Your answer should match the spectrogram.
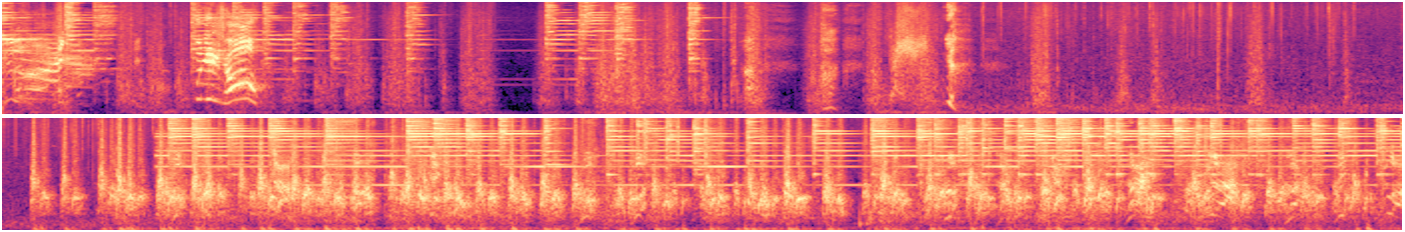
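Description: Fight sound effects: hits and thuds, with a short shout in the first couple of seconds, then sparser knocks. About halfway through, loud dense music comes in suddenly and carries on under the fight.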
